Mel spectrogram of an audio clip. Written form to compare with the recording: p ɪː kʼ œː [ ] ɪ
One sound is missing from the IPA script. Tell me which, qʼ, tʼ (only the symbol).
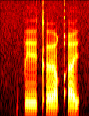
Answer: qʼ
